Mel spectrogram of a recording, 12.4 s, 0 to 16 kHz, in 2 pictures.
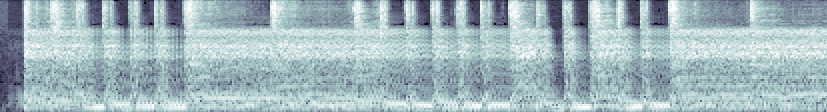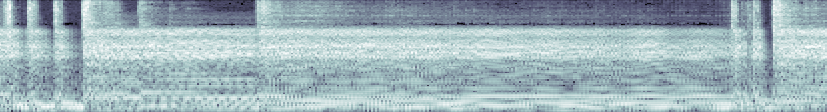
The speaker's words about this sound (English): If we switch over to our Neural DSP, Archetype Gojira in stereo, the DF2 Jubi V30 sounds like this.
